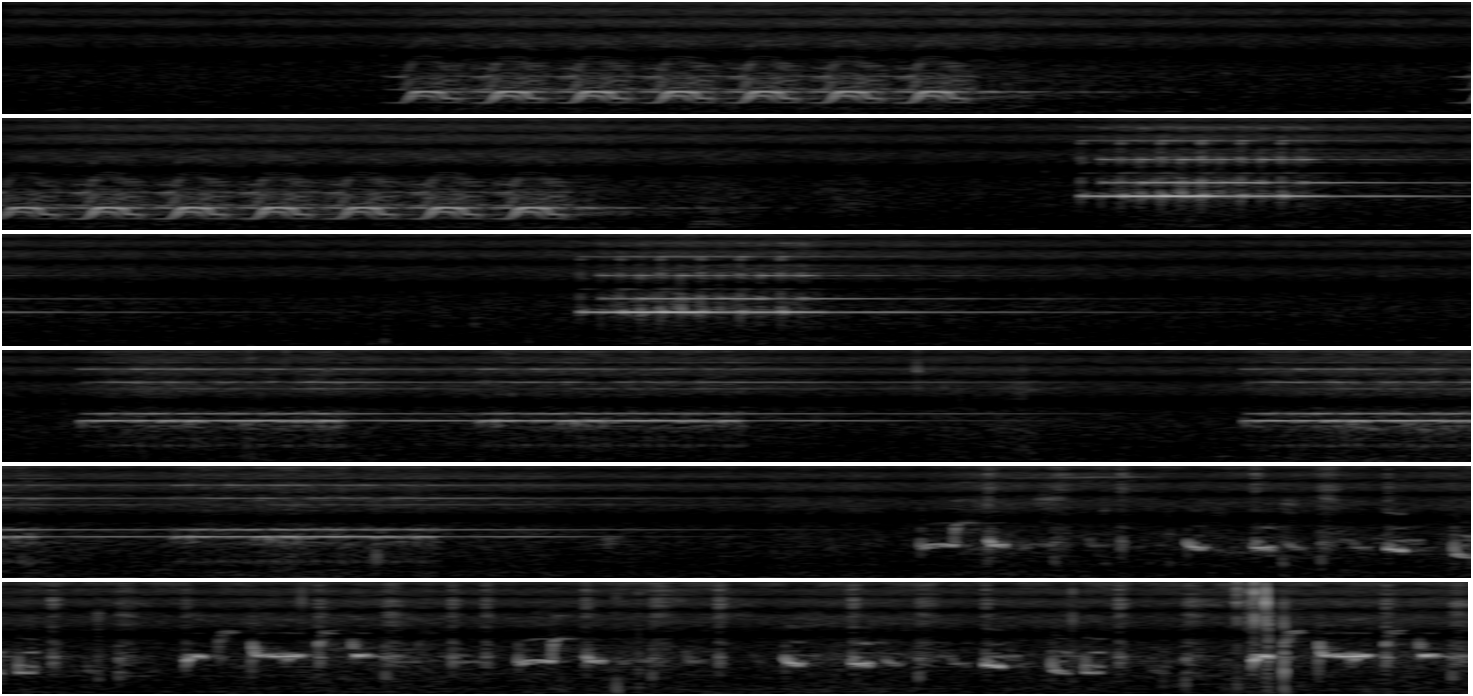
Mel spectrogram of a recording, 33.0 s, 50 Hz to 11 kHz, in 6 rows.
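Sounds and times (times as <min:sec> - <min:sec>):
trilling telephone ring: 0:16.8 - 0:20.6, 0:21.2 - 0:24.9
clicking chirps ringtone: 0:25.5 - 0:33.0.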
